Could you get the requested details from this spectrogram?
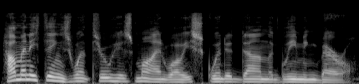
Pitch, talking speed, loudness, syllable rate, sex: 135 Hz, 235 wpm, -21 LUFS, 5.5 syllables/s, male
